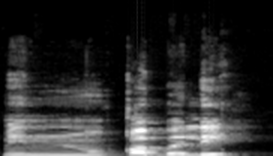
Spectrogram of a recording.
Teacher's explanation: یہاں نون ساکن ہے، نون ساکن میں اخفا ہوگا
